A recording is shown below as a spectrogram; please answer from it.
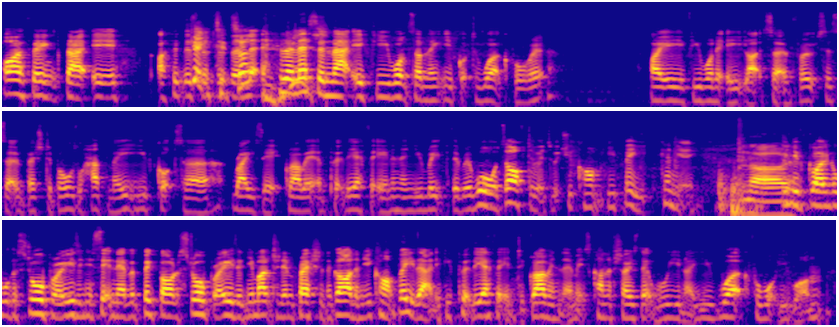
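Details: Adult speaker; ordinary speech.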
